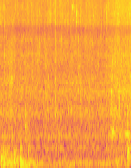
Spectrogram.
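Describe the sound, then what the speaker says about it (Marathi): Tomatoes sauté with turmeric and salt in a hot pan, a steady close sizzle with soft stirring scrapes throughout, no voices. "परतून घेऊया झालं."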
